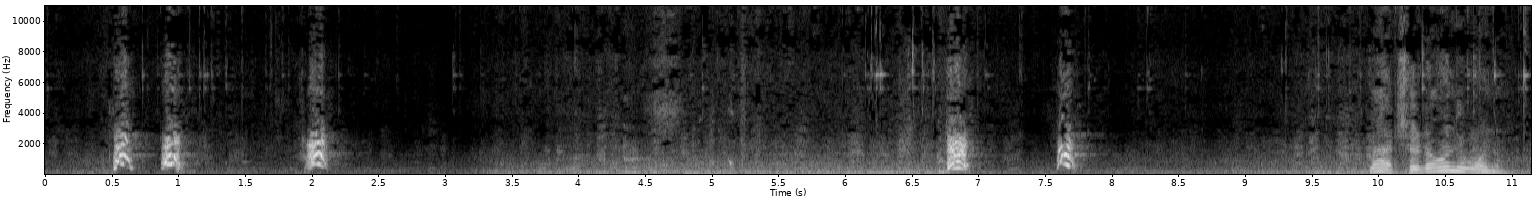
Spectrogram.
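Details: Happy German Shepherd greeting friends at a playground: five short, sharp barks spaced irregularly over eight seconds, a quieter rustling stretch between them, then a drawn-out, wavering whine that slides downward at the end.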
